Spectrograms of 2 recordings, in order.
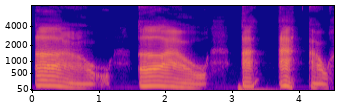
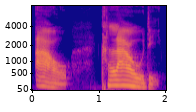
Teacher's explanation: you try and get the ow instead of ah it's not a single vowel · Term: diphthong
